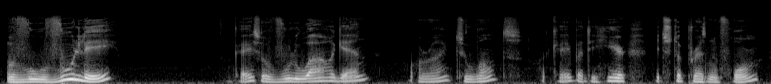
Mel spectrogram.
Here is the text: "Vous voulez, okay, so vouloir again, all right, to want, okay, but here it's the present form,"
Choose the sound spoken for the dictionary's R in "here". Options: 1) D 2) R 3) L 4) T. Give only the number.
2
